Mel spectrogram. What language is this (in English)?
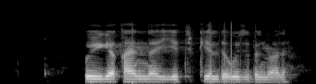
Uzbek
